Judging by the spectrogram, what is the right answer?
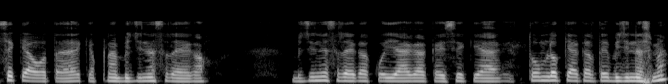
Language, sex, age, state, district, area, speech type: Hindi, male, 18-30, Bihar, Samastipur, urban, spontaneous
